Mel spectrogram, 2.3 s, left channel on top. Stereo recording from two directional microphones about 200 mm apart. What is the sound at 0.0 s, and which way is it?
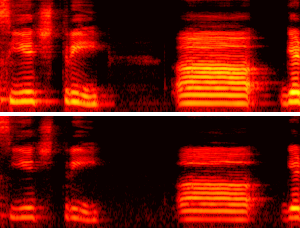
Speech, 20° left (ahead or behind).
